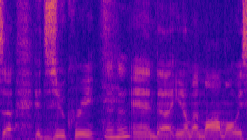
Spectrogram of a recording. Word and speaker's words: Czuchry: Yeah, the extra C is a little tricky. It's Czuchry.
